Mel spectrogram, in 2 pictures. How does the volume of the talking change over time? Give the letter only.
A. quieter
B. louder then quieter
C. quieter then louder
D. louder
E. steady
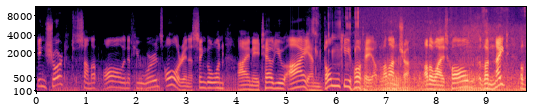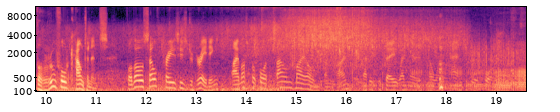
B.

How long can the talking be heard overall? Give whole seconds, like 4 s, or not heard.
19 s.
